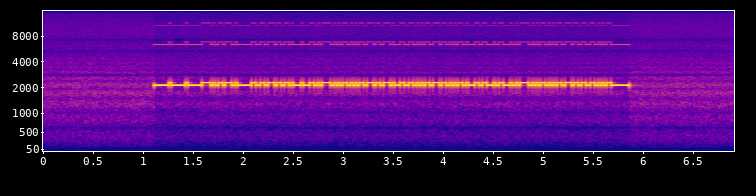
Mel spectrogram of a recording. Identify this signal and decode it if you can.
RTTY (45.45 baud, 170 Hz shift), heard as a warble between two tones, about 2200 Hz centre. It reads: I GUESS HIS SUCCESS IS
